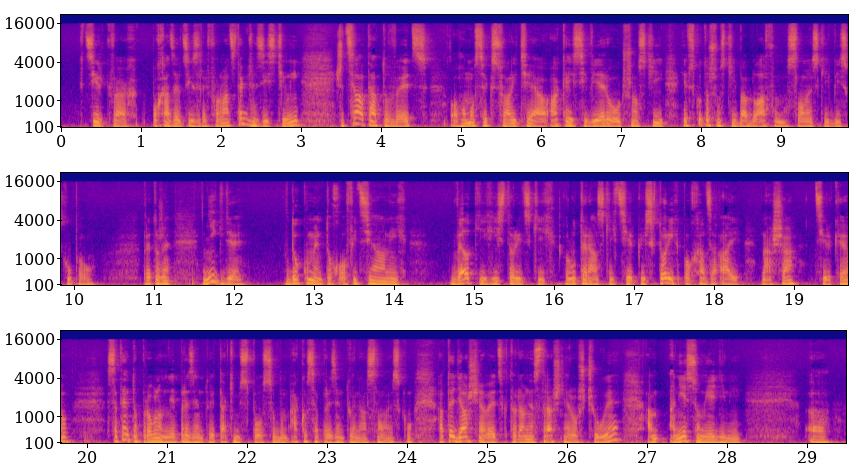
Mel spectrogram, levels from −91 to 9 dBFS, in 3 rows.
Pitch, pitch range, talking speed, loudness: 110 Hz, 100-120 Hz, 125 wpm, -17 LUFS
